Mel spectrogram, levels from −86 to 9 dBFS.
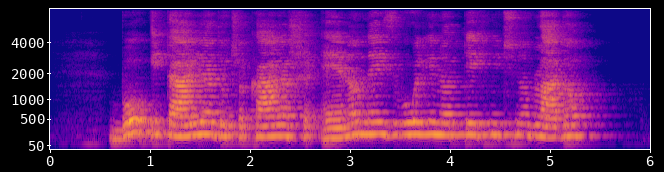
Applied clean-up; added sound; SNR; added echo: none; none; none; reverberation time 0.5 s.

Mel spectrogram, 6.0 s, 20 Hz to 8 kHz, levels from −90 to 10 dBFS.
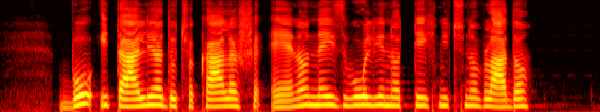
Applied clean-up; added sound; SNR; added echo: none; none; none; none.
